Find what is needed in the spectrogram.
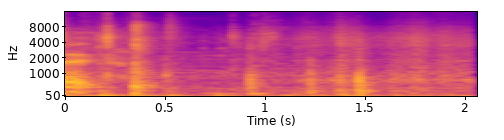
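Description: Cardboard shipping box being pried open by gloved hands: a string of short sharp clicks and knocks of the flaps and cardboard, with a little rustling.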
